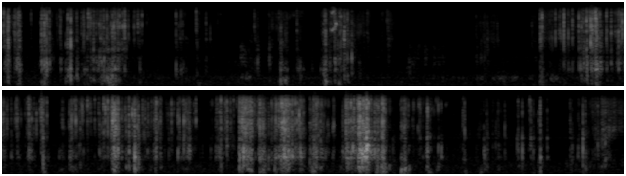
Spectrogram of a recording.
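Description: Foil trading-card pack wrappers crinkling and tearing as they are ripped open by hand. It comes in crackly bursts, with a pause of about two seconds before a longer, louder stretch.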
